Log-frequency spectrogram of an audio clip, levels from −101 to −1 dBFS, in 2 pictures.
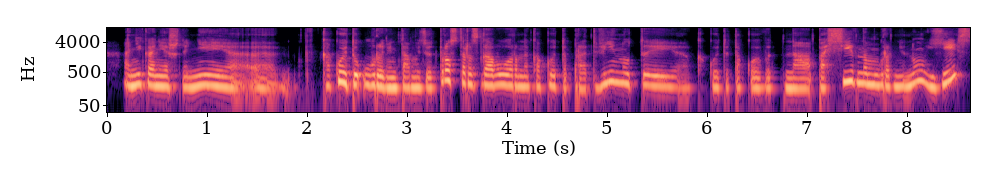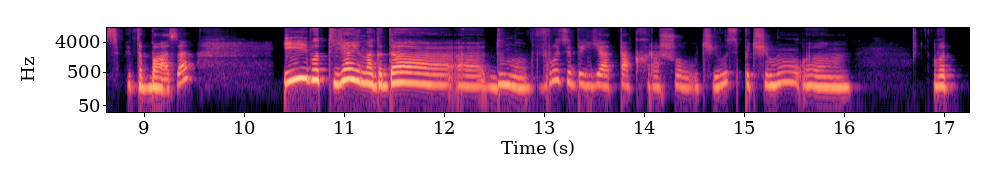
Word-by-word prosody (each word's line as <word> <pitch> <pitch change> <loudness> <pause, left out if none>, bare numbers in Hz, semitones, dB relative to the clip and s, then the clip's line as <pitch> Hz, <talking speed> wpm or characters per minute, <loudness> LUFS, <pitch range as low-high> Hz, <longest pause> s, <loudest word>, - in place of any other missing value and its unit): Они 210 +1 +3
конечно, 200 -3 +1
не, 195 0 +3
эм, 175 +1 -6
в - - -23
какой-то 220 +2 +4
уровень 195 -5 +3
там 180 0 0
идёт 175 0 -4
просто 290 -3 +2
разговорный, 210 -3 +1
какой-то 195 +1 -5
продвинутый, 200 +3 -1
э, 175 -1 -12
какой-то 180 -1 -8
такой 175 -1 -5
вот 175 0 -9
на 170 -1 -1
пассивном 235 +6 +2
уровне. 195 -2 0
Ну, 255 +7 +2
есть 305 - 0
эта 200 -2 -4
база. 175 - 0 0.9
И 315 +7 +8
вот 305 -2 +3
я 300 +7 +7
иногда, 235 -2 +2
а, 195 -1 -6
думаю: 185 -3 -3
вроде 265 +6 -6
бы 225 - -7
я 205 -1 -5
так 200 0 -8
хорошо 185 -1 -11
училась. 185 +6 -9
Почему, 220 +4 -5
эм, 185 -2 -3 0.8
вот 200 0 -4
205 Hz, 135 wpm, -23 LUFS, 185-230 Hz, 0.9 s, И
